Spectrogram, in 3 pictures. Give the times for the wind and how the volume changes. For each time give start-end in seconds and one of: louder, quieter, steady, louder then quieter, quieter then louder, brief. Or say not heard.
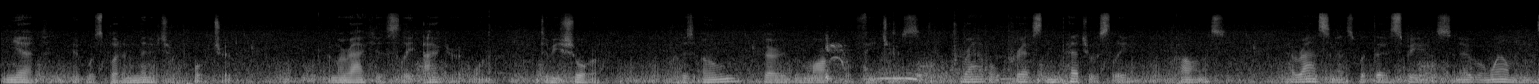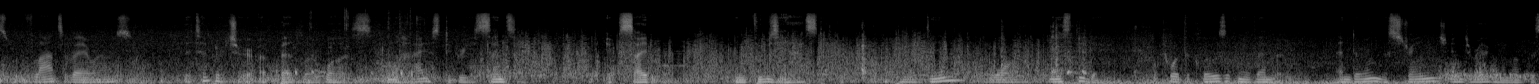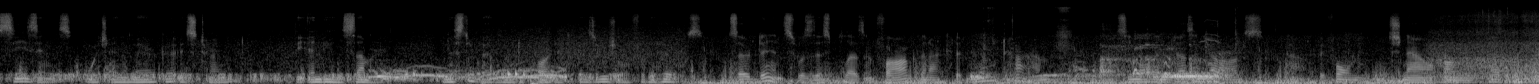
0.0-46.1 steady.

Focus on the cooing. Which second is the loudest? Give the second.
43 s.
